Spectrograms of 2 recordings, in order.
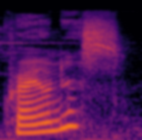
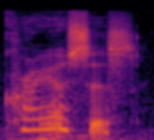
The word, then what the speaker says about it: Cryonis: Cryonis? I thought it was Cryosis. Cryosis sounds a lot cooler. I've been saying it wrong for 3 or 4 months now.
